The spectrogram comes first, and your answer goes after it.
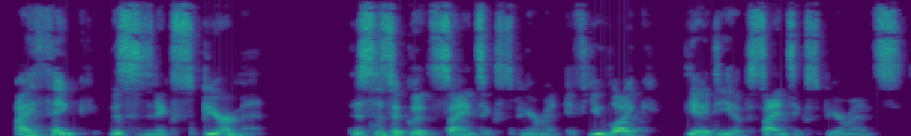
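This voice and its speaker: A man speaking as a first grade teacher at storytime, talking to young children in simple, short, repeated phrases, with a husky voice. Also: medium pitch. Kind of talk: storytime read-aloud and discussion for young children.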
